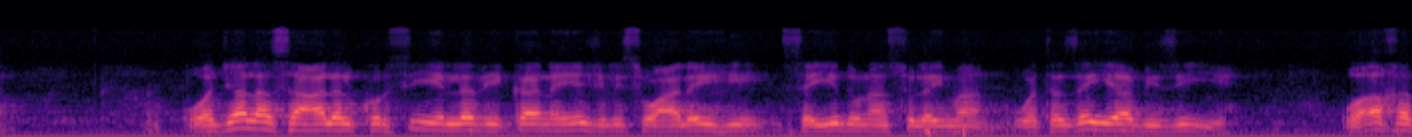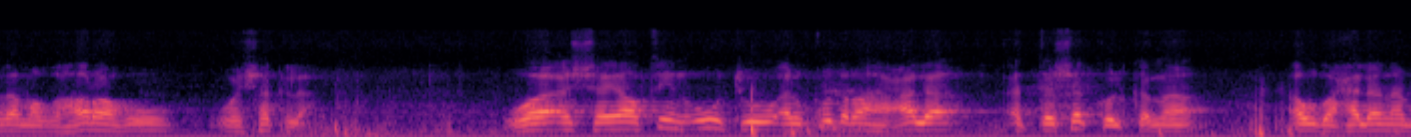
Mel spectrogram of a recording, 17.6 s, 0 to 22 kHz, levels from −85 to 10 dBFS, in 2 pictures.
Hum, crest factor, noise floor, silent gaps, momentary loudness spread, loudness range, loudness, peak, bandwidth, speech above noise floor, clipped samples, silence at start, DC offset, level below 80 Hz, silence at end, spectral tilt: none; 18 dB; -55 dBFS; none; 14 LU; 4 LU; -29 LUFS; -10 dBFS; 10.5 kHz; 27 dB; under 0.1%; 0 s; 0.3%; -56 dBFS; 0 s; -7.5 dB/octave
